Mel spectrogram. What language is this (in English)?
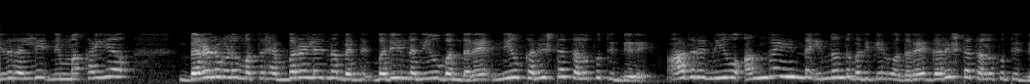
Kannada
